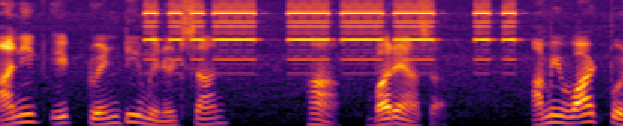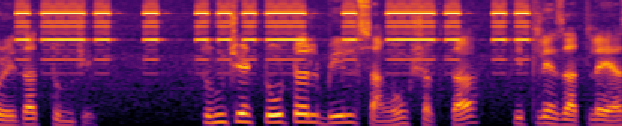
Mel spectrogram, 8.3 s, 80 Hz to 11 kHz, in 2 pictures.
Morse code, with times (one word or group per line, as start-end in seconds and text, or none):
1.0-3.4 VOI
4.3-7.7 REVENI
